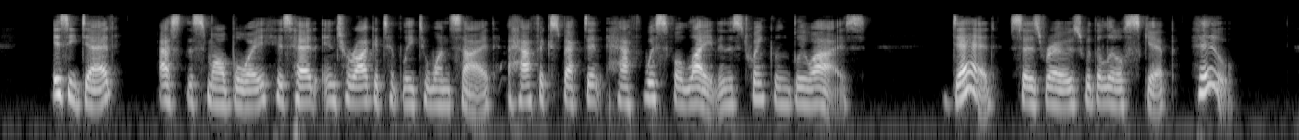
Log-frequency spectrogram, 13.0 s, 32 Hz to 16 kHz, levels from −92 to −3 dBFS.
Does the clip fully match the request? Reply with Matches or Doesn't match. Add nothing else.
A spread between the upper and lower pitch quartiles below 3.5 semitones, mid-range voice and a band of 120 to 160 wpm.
Matches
